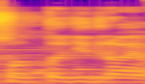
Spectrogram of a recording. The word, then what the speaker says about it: সত্যজিৎ রায়: তো অ্যাকচুয়াল নাম শরৎচন্দ্র চট্টোপাধ্যায় সত্যজিৎ রায়, নট সত্যজিৎ রে, শরৎচন্দ্র চট্টোপাধ্যায়।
